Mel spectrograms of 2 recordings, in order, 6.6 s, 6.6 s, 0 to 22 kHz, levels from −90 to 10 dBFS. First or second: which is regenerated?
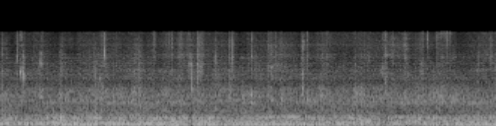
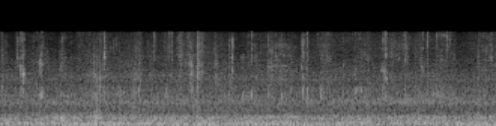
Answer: first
